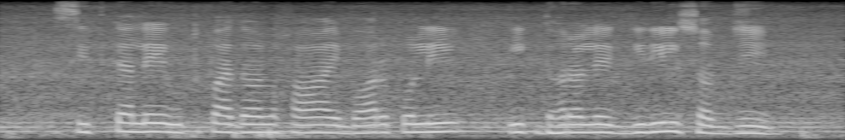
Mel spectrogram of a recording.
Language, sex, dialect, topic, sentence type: Bengali, female, Jharkhandi, agriculture, statement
